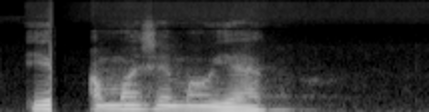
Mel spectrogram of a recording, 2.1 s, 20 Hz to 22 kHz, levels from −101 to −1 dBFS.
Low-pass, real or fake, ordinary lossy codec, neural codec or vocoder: 19.8 kHz; real; Opus, 24 kbps; none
